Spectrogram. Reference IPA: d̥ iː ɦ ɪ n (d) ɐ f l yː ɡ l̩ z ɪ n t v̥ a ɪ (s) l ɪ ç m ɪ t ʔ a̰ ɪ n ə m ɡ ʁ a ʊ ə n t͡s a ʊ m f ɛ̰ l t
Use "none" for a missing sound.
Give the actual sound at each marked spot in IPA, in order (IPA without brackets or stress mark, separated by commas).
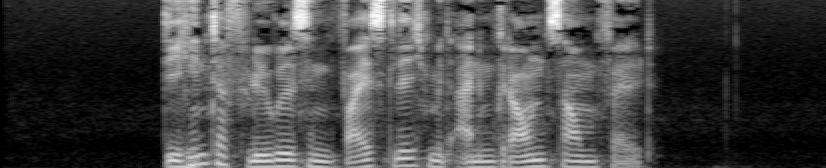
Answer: t, s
